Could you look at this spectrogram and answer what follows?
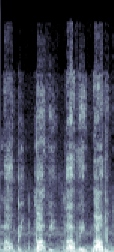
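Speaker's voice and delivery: soft unvoiced whispered chant; whispering. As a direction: whisper it down the line. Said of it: "start whispering to everybody".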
